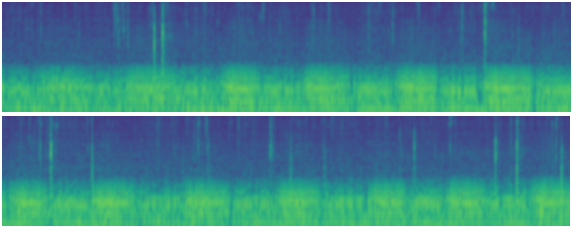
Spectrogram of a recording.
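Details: Cozy cat purr by a crackling fire, the deep rumbling throb rising and falling with each breath roughly once a second, while wood snaps and pops at irregular moments.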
